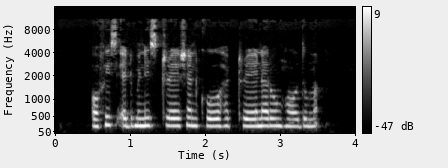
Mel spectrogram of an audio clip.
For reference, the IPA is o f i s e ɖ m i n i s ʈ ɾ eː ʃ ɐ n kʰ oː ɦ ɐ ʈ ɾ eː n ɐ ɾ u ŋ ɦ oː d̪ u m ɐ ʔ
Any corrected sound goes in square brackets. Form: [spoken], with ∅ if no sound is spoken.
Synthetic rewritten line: o f i s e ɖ m i n i s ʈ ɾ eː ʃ ɐ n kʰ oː ɦ ɐ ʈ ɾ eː n ɐ ɾ u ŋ ɦ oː d̪ u m ɐ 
